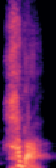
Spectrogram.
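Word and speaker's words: חדה: 여기서 사용된 히브리어 원어가 이 하다, 히브리어 원어의 기뻐하고 즐거워하다가 하다예요. 하다 이렇게 되는데 우리말에 뭐뭐뭐 하다 하고 발음이 똑같죠?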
